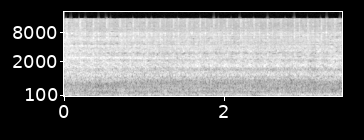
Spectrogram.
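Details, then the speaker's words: 2004 Ford F-150 5.4 V8 with shaking and misfire codes including P1131: rough, lumpy idle with skipping rhythm; cylinder three picked up but cylinder four still misfiring at idle. "mira ahí levantó el tres muchachos sigue fallando el cuatro"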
